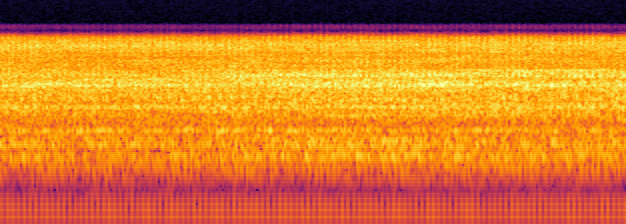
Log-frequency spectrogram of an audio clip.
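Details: Chevrolet Celta at idle: fast, fairly even tapping of about four per second riding on a hissy top end; knock from inside the engine, owner wonders if it's a piston, cause unknown.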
